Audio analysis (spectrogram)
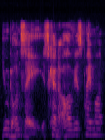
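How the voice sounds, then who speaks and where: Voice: medium pitch, moderate pace, noisy background. A streamer giving casual, joking commentary over a game playthrough, full of teasing asides. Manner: teasing, joking asides, non-native phrasing. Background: video game music.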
